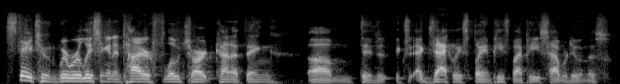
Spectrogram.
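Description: A man who runs competitions, chatting fast and getting fired up and preachy about his mission. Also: fairly low pitch, fairly even intonation, bright, forceful tone. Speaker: competition promoter. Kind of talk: casual chat.

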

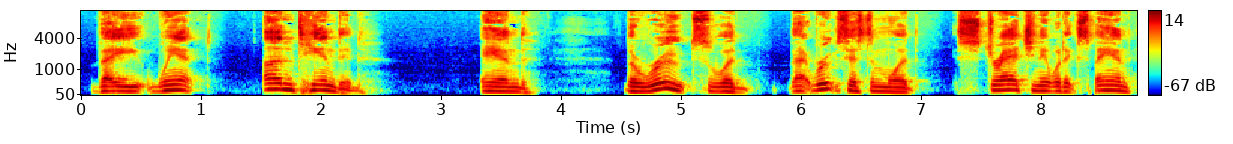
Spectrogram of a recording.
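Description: Earnest preaching man, mellow voice. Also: medium pitch. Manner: earnest, preachy, addresses listeners as guys. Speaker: pastor. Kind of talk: casual faith talk.

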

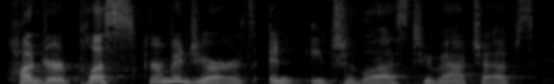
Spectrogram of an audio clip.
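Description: A woman's voice: fairly low pitch, animated, normal speed. A woman co-hosting a casual sports podcast, talking emphatically and teasing her co-host, with many fillers.

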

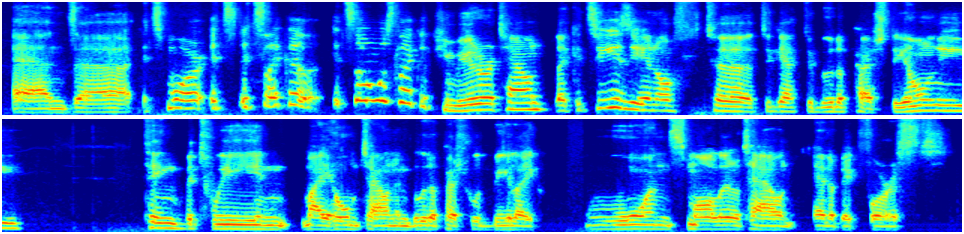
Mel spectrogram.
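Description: A man's voice: medium pitch, expressive, normal speed, no room sound. A young man from Hungary, a native Hungarian speaker with a Hungarian accent, talking as a guest in a casual interview and often restarting his sentences as he searches for words.

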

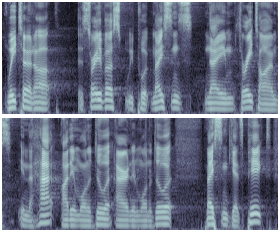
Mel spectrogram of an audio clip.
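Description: Male podcast host, animated storyteller, smooth tone, reverberant room. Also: medium pitch, moderate pace, hardly any pauses. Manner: animated storyteller, acts out quotes. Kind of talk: casual chat.

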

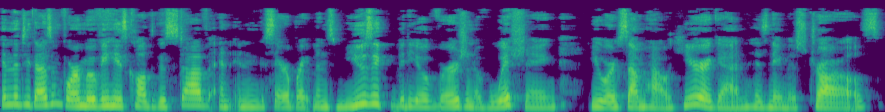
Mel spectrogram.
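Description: A podcast co-host with a medium-pitched voice recaps a book at a moderate pace with hardly any pauses. Her chat is casual, animated and exclamatory, full of "like".

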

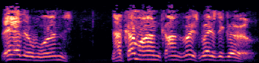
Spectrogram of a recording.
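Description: A man's voice: sits high, animated, a little slow, husky, exaggerated voice. An actor playing a crusty but kindly older male doctor, fussy and emphatic, in classic radio drama style. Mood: gruff, taunting. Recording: muffled, noisy vintage radio recording.

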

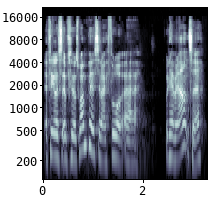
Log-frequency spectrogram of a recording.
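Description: A woman's voice: mid-range voice, quick pace. A woman with a New Zealand accent hosts a casual panel podcast, talking informally with dry, ironic humour. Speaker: podcast host. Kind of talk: casual, joking panel chat.

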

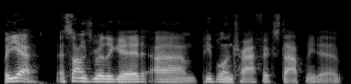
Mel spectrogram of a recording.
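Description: A young man co-hosts a podcast, chatting casually and telling stories with enthusiasm and some casual swearing. He has a medium-pitched, creaky voice at a moderate pace, captured in a dry, clean studio recording.

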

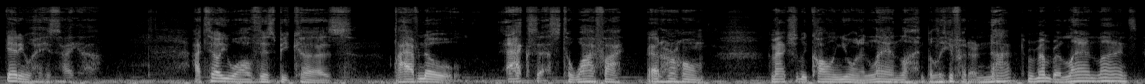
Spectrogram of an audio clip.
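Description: Actor as glib, rambling slacker. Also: male voice, mid-range voice, normal speed, slight background noise, close to an everyday voice. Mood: feigned sorrow. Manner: stammering, rambling, deadpan. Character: glib, evasive young male slacker dodging debts. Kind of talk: comedy film acting.

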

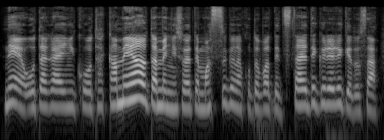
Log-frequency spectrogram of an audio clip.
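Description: A woman hosts a casual radio talk show, racing through her stories with animated, excitable energy. Her voice sits a little high, and the studio sound is dry and close, with no room echo. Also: racing. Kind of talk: casual solo radio chat. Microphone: studio microphone.

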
